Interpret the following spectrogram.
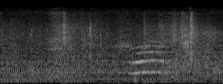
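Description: A single short, high-pitched call with an arching pitch, about a third of a second long, a little past halfway through, over faint brief scratchy noises.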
